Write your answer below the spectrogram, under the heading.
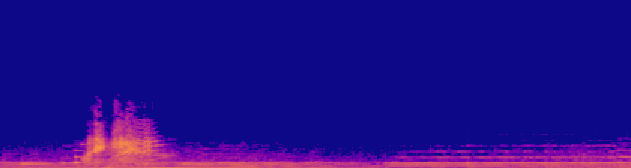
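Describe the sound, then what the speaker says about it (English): Cats in the Genshin Impact video game let out a drawn-out, agitated meow followed by lower, softer wails, heard over a sustained musical tone in the background, with no one talking. "Your cats seem pretty worked up."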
